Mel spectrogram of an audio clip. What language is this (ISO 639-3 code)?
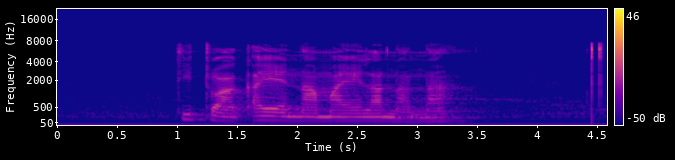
tso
